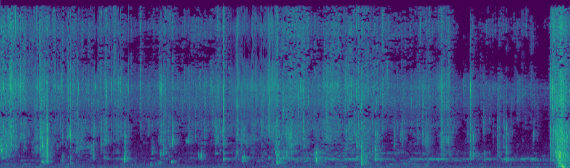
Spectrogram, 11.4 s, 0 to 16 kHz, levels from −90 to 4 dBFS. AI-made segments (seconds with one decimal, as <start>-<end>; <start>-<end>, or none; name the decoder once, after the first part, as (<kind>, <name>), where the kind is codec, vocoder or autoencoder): 4.6-5.5 (vocoder, BigVGAN v2)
